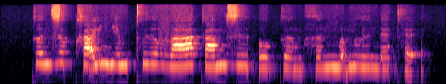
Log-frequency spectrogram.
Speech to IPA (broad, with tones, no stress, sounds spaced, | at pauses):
k ə˧ n z ə˦˥ p̚ x a̰˧˥ j ɲ e˧ m t̪ʰ ɨ˧ ə̯ v aː˨˦ k a˨˦ m z ɨ˧ ʔ o˨˩ k ə˨˩ m h ə˨˦ n m ə̰˧˥ m l ɨ˧ n ɛ˨˦ t̪ʰ ɛ̰˧˨ ʔ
